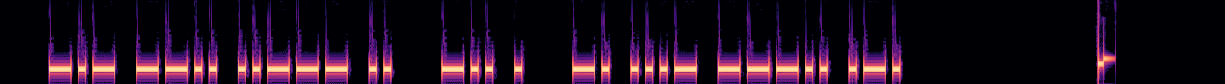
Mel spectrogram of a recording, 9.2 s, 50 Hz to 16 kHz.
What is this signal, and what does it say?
Morse code, heard as a keyed tone, about 21 wpm, 700 Hz. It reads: KZ2I DE NV8R
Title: USA Callsign DE Callsign - 4 Characters - 22wpm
